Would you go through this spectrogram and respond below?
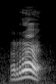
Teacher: किस लिए कहते हैं इसको लुंठित? रे का जब हम उच्चारण करते हैं ना, तो हमारी जीभ क्या है, एक बार ऊपर से एकदम झटके के साथ लुढ़कती है। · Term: लुंठित व्यंजन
